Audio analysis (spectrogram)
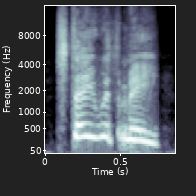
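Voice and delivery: high, loud desperate cry; shouting to keep him conscious. A narrator's reading. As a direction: yell to keep him awake. Shaking unconscious man.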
